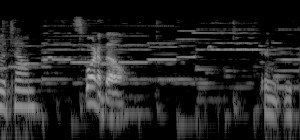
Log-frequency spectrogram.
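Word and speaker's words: Scornubel: Scornabel. Can you spell that? Scorn a bell? Scorn, U-B-E-L. BL. B-E-L, like a bell.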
